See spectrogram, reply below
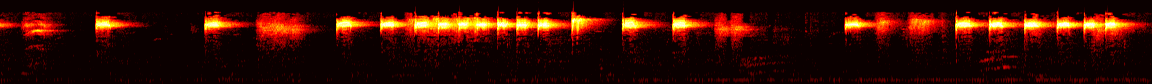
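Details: Sunbird singing in a lively head-to-head of two kinds of sunbird: high, clipped chips in irregular bursts, some rapid strings of six or seven, with pauses between; a quiet low hum underneath.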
